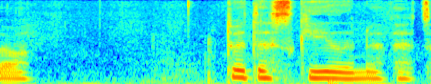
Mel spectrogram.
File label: "sgiil", Welsh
